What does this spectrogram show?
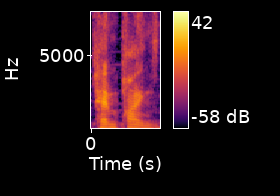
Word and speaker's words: Tampines: And my wife worked in, that's not Tampines, that's Tampines. This is how we pronounce it.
